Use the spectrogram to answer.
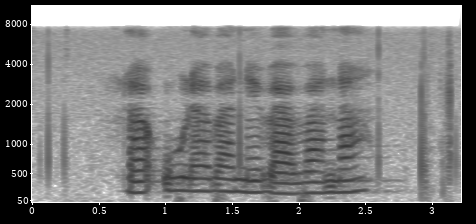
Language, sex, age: Venda, female, 24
